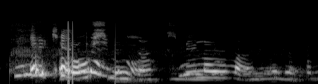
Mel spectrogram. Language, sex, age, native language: Icelandic, female, 18-19, Icelandic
